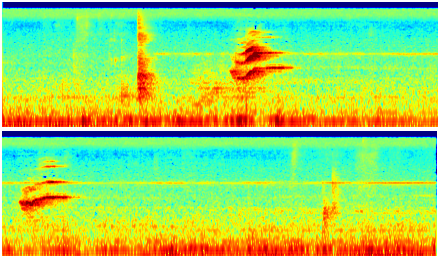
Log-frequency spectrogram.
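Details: Domestic cat searching desperately for treats in a kitchen, giving two short, quiet meows that rise then fall, about three and a half seconds apart. A sharp click comes between them, over a faint steady whine and low room rumble.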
